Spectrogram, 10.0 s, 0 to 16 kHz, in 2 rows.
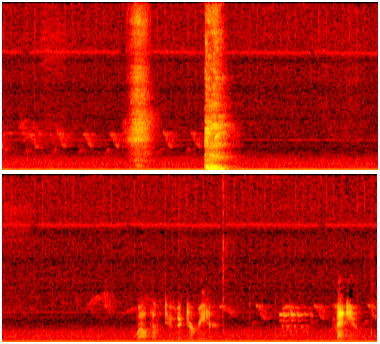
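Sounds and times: steady low hum: 0:00.0 - 0:10.0
man clearing throat: 0:02.7 - 0:03.2.

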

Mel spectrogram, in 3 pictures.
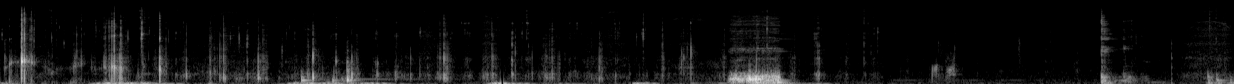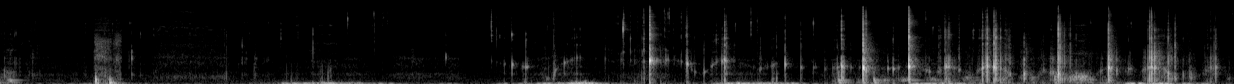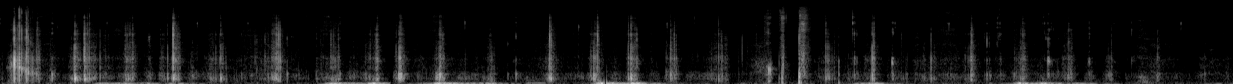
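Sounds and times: chewing clay paste crunches: 0:00.0 - 0:09.6, 0:14.6 - 0:37.0.

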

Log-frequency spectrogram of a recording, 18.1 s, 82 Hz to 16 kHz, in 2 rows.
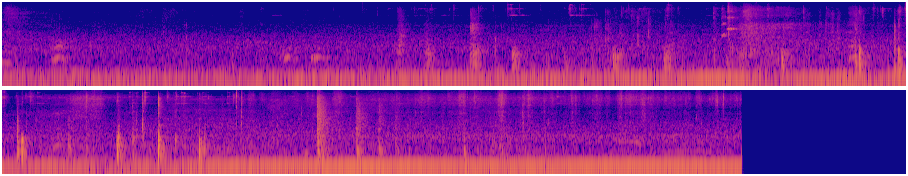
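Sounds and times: steady low hum: 0:00.0 - 0:16.4
running footsteps: 0:03.9 - 0:16.4.

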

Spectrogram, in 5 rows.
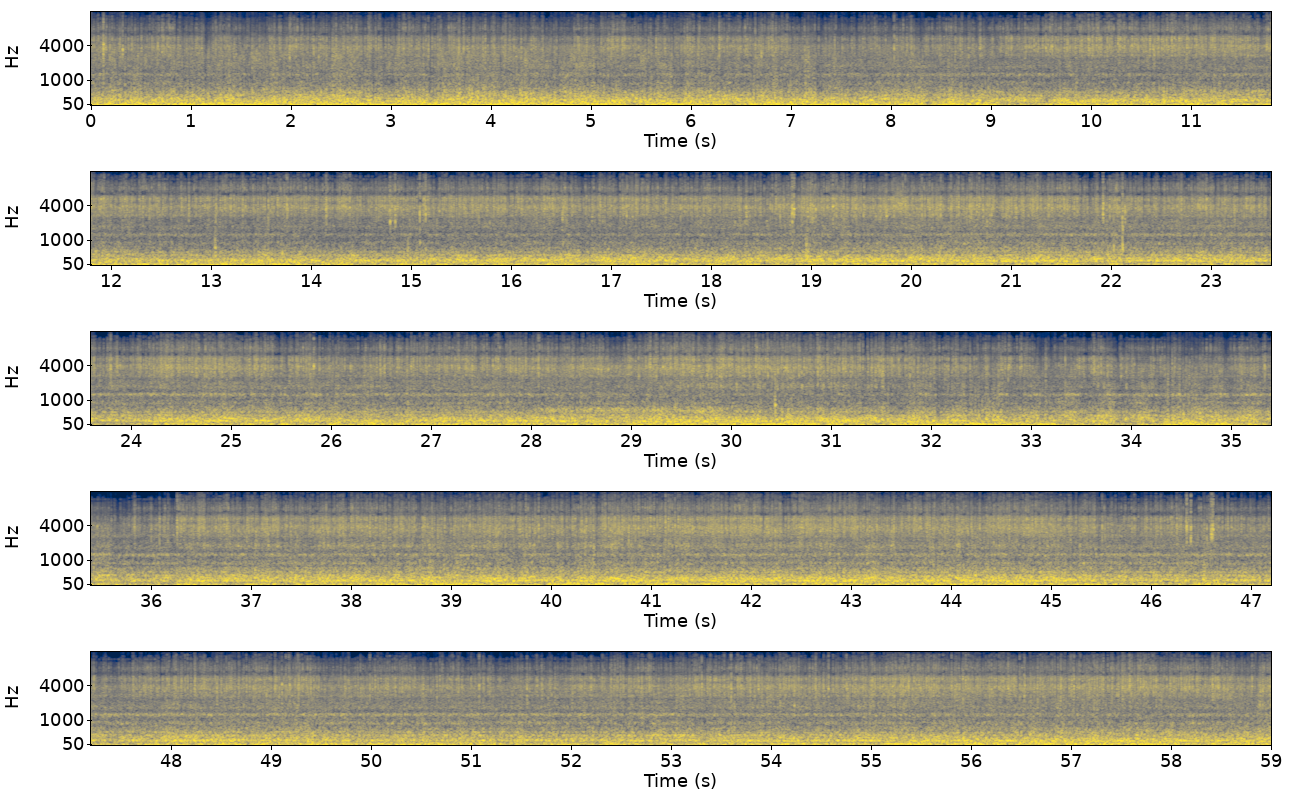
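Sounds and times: bicycle tyre and road noise: 0:00.0 - 0:59.0
wind buffeting microphone: 0:00.0 - 0:59.0.

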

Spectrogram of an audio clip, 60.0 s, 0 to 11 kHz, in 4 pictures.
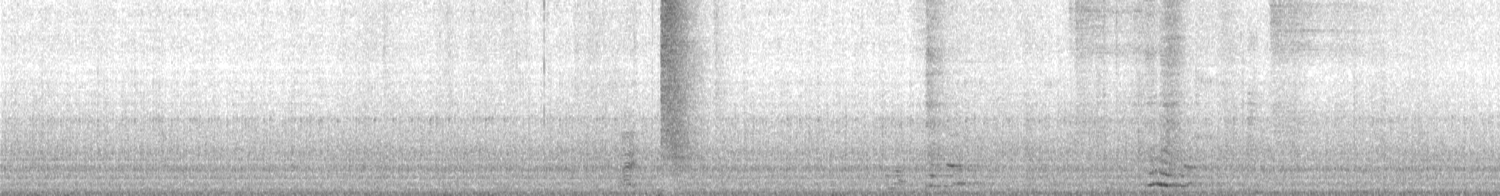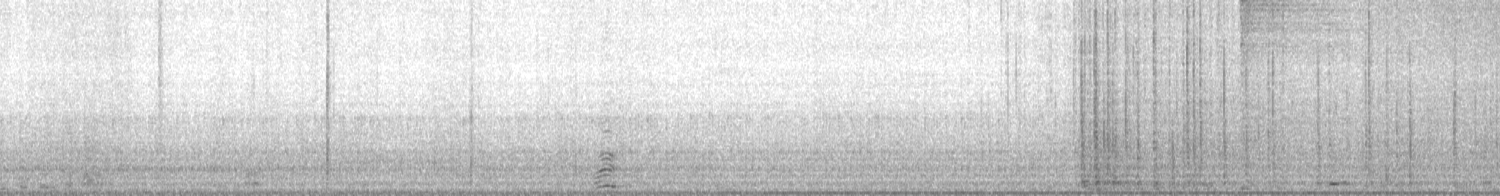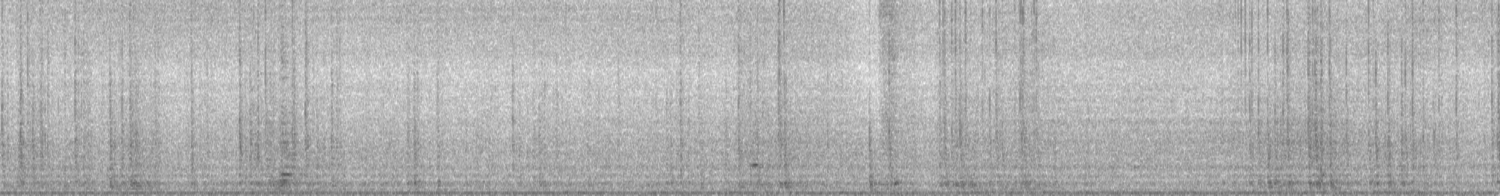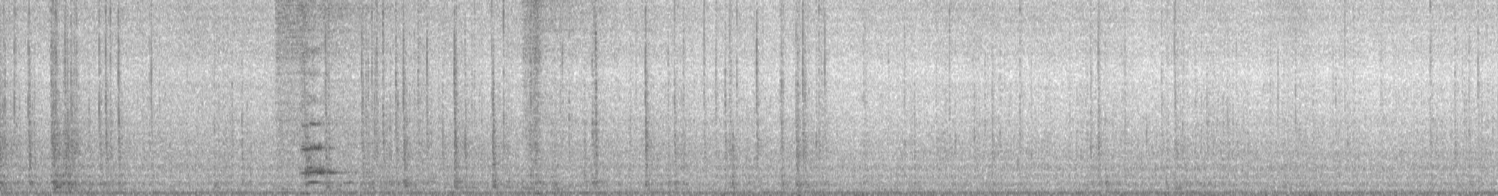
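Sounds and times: concrete mixer truck humming: 0:00.0 - 0:59.9.

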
